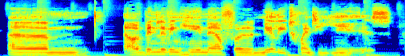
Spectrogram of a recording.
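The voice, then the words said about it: Australian accent. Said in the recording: “as you can hear from my accent, an Australian”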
